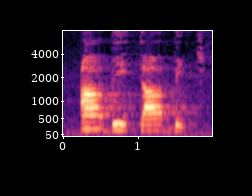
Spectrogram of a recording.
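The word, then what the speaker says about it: habitabit: The H is silent. Abitabit.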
